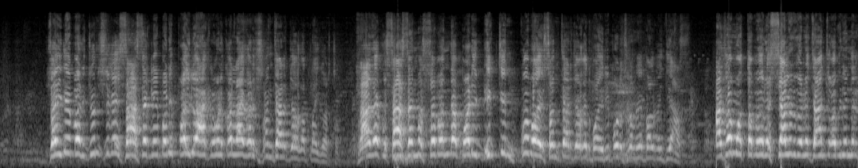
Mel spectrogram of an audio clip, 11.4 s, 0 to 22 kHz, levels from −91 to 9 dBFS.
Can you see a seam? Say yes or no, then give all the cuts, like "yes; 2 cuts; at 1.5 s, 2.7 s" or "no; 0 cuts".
yes; 2 cuts; at 4.6 s, 9.6 s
